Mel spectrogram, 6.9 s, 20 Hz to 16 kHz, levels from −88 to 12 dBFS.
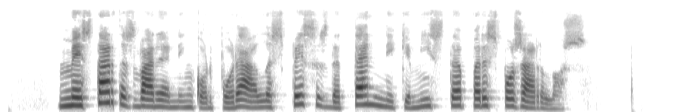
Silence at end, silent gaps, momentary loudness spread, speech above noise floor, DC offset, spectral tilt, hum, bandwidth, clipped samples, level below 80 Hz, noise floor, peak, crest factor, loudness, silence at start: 1.1 s; none; 15 LU; 63 dB; under 0.1%; -5 dB/octave; none; 11.5 kHz; under 0.1%; -84 dBFS; -88 dBFS; -4 dBFS; 20 dB; -24 LUFS; 0.6 s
